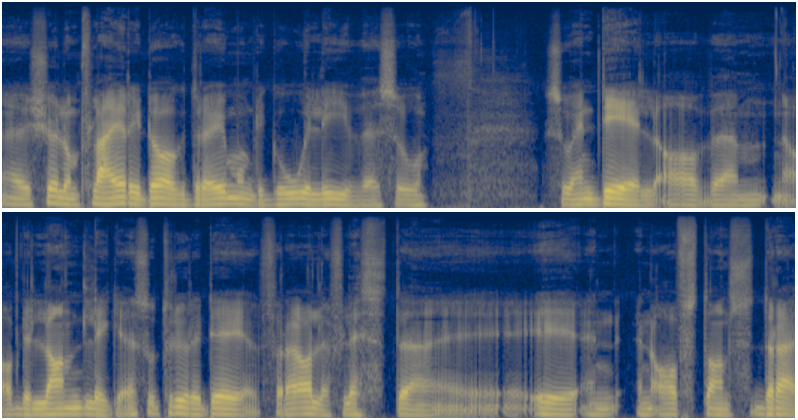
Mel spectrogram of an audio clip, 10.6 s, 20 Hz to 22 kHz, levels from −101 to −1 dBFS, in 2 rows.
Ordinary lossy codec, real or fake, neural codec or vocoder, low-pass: none; real; none; 19.8 kHz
